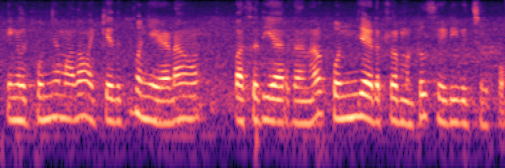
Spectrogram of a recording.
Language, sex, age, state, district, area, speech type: Tamil, female, 30-45, Tamil Nadu, Thoothukudi, urban, spontaneous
